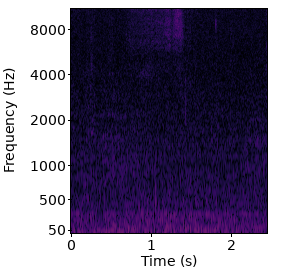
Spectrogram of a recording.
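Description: Near silence, with a faint, short rustle of a sheet of paper being handled on a table about a second in.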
